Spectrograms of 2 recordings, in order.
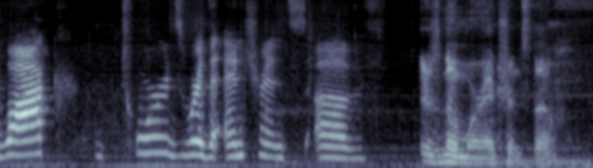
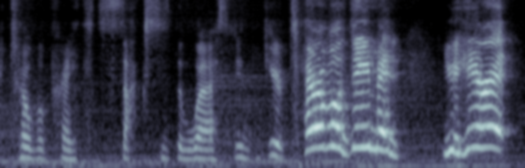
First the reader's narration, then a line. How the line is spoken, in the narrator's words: I'm mumbling to myself, and I'm gonna mumble it to myself in Infernal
